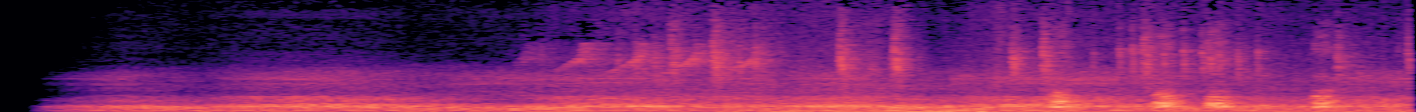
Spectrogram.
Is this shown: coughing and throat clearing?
no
